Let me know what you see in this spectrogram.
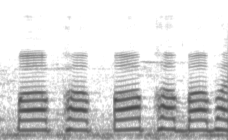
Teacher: प, फ, ब, भ, जब भी बोलते हैं प वर्ग के जितने भी व्यंजन हैं वो सभी होठों से बोले जाते हैं, यानी ऊपर के होठ और नीचे के होठ टच होते हैं आपस में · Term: ओष्ठम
